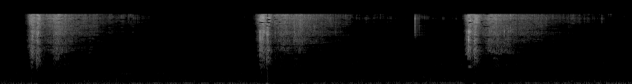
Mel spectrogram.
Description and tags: Shaker light
3 shakes of a handmade wooden rattle filled with very small beads or rice.
rattle, shaker, wood, musical, acoustic, instrument, shaman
